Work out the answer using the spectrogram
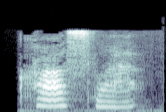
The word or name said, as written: crosslap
